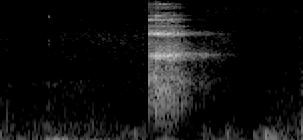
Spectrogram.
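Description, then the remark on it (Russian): A single bright clink of glasses touching in a toast while drinking, a sharp ringing tap that fades quickly, with no talking. “И все сейчас услышите. Вместе с нами чокайтесь.”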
